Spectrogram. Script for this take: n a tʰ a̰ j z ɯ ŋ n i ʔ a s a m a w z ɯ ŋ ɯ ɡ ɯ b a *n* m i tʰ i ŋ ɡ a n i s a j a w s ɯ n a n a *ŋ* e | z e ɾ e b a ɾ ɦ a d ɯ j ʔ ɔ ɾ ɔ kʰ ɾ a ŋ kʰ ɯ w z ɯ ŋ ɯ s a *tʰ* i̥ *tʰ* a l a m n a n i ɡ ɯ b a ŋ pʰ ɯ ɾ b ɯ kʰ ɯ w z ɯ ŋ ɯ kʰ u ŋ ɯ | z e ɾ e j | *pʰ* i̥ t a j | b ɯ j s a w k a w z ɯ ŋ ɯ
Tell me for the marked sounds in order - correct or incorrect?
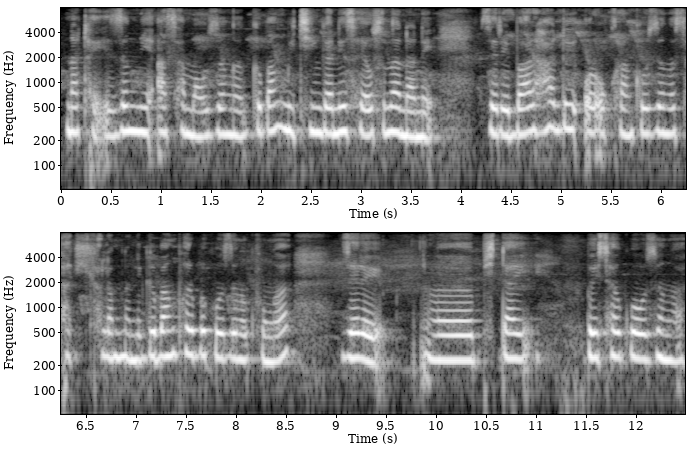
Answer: incorrect: ŋ, incorrect: n, incorrect: kʰ, incorrect: kʰ, correct

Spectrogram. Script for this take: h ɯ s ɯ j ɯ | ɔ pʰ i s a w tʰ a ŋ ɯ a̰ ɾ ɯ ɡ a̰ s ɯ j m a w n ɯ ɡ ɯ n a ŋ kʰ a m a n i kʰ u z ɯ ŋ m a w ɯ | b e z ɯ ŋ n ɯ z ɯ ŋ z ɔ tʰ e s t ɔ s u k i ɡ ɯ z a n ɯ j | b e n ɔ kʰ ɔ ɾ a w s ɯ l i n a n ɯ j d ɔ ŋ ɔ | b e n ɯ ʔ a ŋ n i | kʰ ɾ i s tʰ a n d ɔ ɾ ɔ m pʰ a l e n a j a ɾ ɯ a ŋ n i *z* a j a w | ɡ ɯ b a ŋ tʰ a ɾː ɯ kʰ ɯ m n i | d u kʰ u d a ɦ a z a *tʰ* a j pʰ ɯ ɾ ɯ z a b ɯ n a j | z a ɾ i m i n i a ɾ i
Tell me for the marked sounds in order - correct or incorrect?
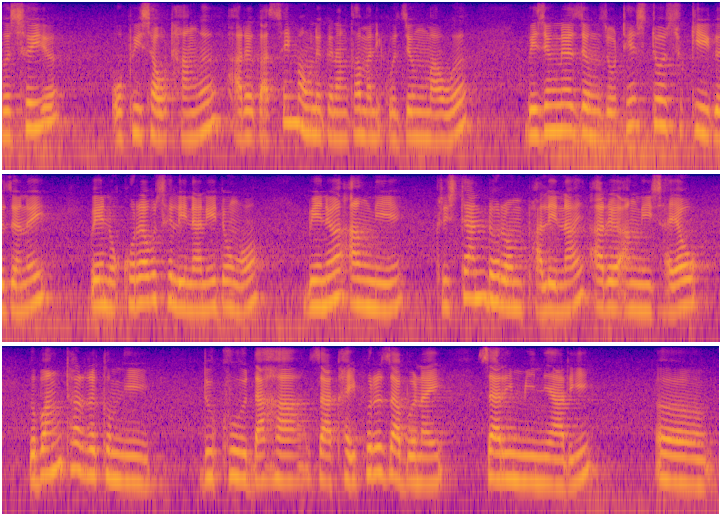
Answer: incorrect: s, correct

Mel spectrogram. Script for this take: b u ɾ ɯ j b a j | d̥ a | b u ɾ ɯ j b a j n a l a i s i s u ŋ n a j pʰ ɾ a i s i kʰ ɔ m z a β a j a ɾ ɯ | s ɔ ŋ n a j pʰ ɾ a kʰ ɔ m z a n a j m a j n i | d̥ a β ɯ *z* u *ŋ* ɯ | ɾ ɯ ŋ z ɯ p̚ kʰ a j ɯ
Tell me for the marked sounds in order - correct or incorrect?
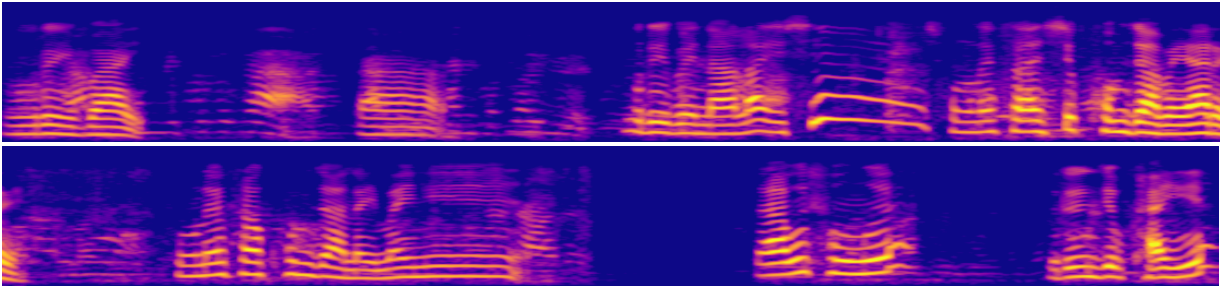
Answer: incorrect: s, correct

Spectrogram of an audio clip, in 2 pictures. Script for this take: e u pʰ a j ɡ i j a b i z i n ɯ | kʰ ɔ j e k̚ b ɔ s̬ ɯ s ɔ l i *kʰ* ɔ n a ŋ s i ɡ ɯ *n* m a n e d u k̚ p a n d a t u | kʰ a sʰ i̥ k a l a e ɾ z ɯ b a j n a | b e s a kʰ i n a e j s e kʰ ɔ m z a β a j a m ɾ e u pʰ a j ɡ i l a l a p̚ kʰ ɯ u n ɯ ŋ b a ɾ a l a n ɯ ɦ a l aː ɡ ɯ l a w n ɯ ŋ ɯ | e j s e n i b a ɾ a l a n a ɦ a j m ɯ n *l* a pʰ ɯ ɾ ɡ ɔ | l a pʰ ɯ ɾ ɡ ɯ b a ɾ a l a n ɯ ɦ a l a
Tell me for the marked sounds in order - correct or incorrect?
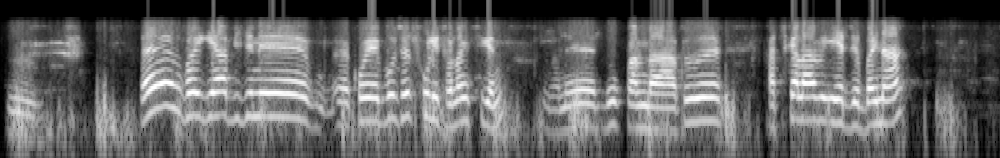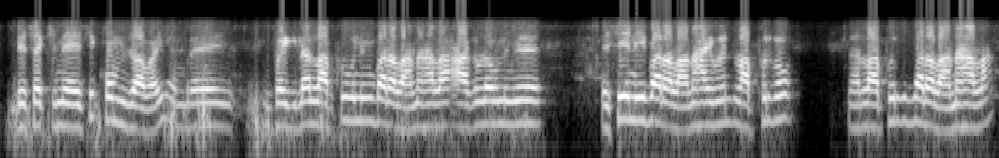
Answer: incorrect: tʰ, correct, correct

